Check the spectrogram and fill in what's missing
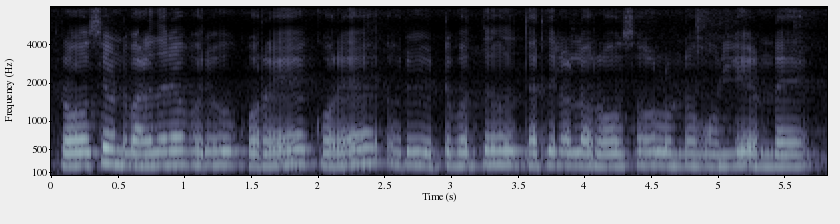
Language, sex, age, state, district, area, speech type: Malayalam, female, 45-60, Kerala, Kottayam, rural, spontaneous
